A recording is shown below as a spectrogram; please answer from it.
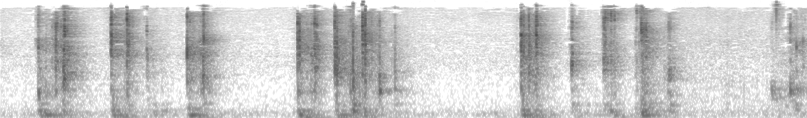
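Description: Keystrokes on a computer keyboard, typed in short quick bursts of clicks with brief pauses between them.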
